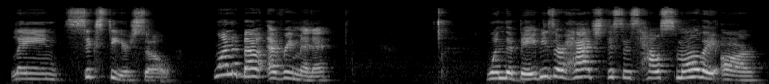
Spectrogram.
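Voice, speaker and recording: A high-voiced woman reads a rhyming children's book aloud like a storyteller, speaking straight to young listeners. Her delivery is lively and sing-song.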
